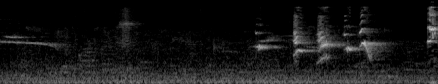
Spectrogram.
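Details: Oriental magpie-robin song meant to excite other magpie-robins: a brief whistle, a quiet stretch, then a few loud, sharp, slurred whistled notes in quick succession and a final sharp note.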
